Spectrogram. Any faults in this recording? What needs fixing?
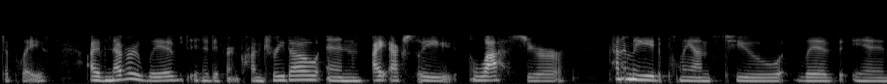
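Lost AMR speech frames occur four times: a brief warbling dip at 1.98–2.03 s between "place I've never lived" and "a different country though", another at 4.14–4.22 s just before "last year", one at 6.20–6.33 s, and a longer smeared fade at 8.30–8.37 s after "plans to", which fits a run of three 20 ms frames. The decoder repeats the last good pitch and vocal-tract settings at falling gain. On a spectrogram this appears as frozen, stretched harmonics, and on the waveform as a short envelope sag, all beneath the 4 kHz AMR narrowband ceiling. Stronger channel error protection or redundant frame transmission would prevent these losses.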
